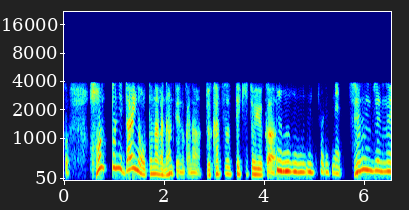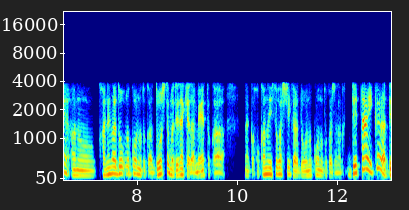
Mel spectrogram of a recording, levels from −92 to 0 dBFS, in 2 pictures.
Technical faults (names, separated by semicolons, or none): G.729 codec; VoIP packet loss concealed by the speech codec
